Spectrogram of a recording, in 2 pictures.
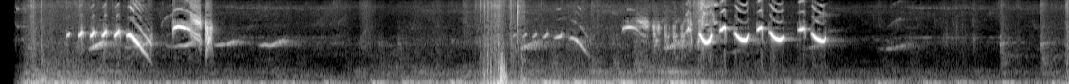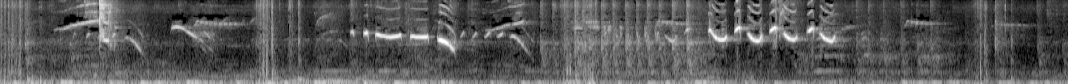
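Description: Common iora (cipoh) singing: bouts of quick repeated whistled notes and rising and falling whistles, about four bouts over the stretch. A few sharp knocks and a steady low hum sit underneath.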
